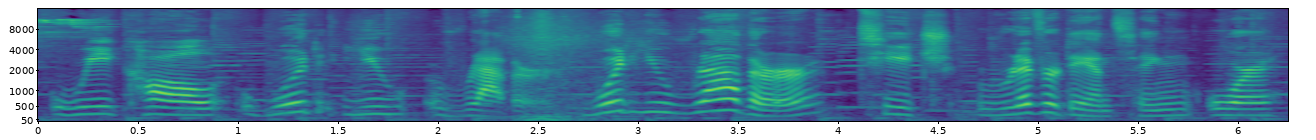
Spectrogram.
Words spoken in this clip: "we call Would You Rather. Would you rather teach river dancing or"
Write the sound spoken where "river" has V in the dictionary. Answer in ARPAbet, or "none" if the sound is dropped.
V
